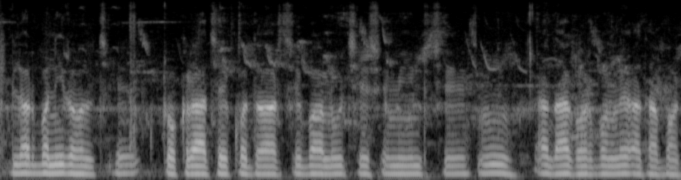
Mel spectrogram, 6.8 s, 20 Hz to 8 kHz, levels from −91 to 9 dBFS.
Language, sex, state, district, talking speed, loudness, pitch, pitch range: Hindi, male, Bihar, Araria, 165 wpm, -26 LUFS, 130 Hz, 130-135 Hz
